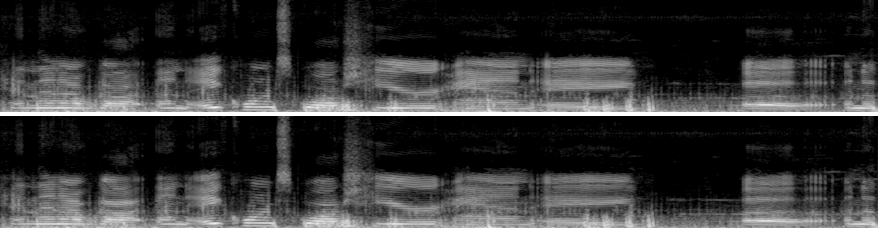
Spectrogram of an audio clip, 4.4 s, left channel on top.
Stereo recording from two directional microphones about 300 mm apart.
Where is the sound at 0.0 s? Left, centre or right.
Centre.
